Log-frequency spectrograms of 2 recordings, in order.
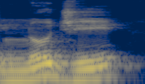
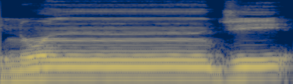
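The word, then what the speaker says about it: نُنجي: So here we don't just say nuji, we say nunji, and we treat it as if there was a noon sakin that was written there.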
